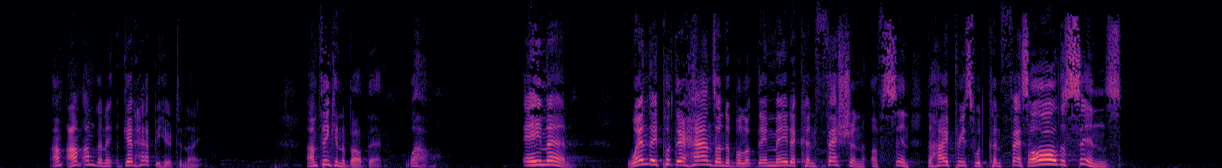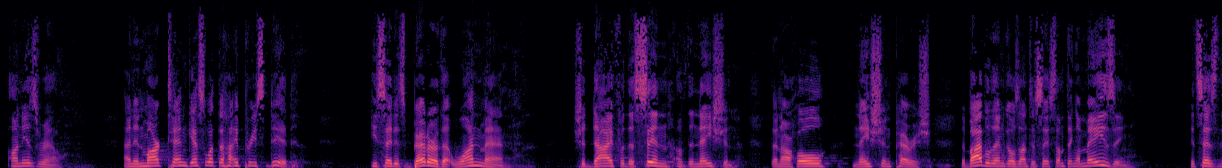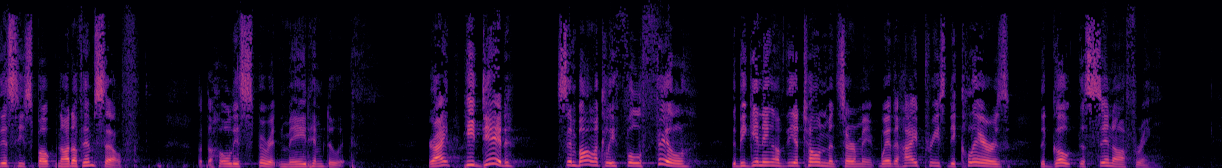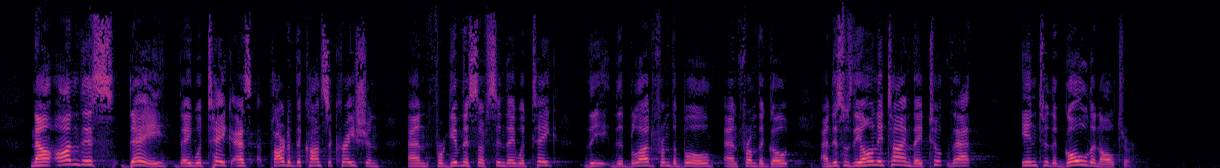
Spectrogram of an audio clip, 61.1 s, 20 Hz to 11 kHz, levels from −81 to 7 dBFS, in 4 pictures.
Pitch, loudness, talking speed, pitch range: 185 Hz, -30 LUFS, 155 wpm, 165-215 Hz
